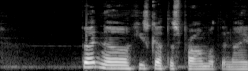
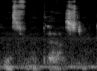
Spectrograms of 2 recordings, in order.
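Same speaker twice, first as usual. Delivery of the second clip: sarcastic, breathed out almost silently; deadpan whisper of mock praise; 9 dB quieter than usual. Real, not acted. Sarcasm after the loss.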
